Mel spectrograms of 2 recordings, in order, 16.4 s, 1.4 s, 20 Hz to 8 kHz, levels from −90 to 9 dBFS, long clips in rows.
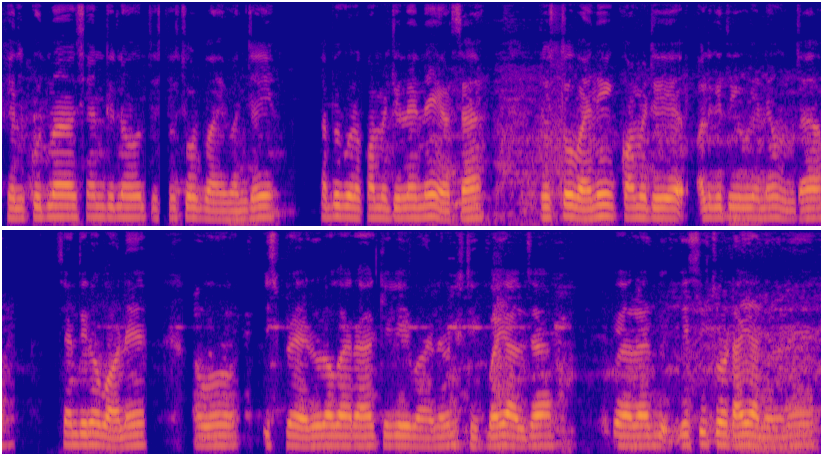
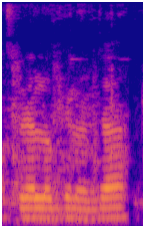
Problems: background sounds at intervals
